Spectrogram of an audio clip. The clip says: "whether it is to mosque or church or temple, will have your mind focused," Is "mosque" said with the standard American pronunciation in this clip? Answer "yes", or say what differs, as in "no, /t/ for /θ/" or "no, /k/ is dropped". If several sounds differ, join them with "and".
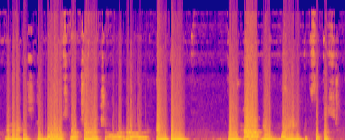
yes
